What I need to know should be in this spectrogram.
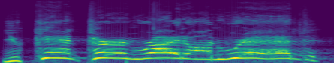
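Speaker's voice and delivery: high, loud, drawn-out yell; shouted rebuke. Retold or imitated. Other driver shouts the road rule back, shouted rebuke. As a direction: yell it slowly, every word held up high. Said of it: "he told me".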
